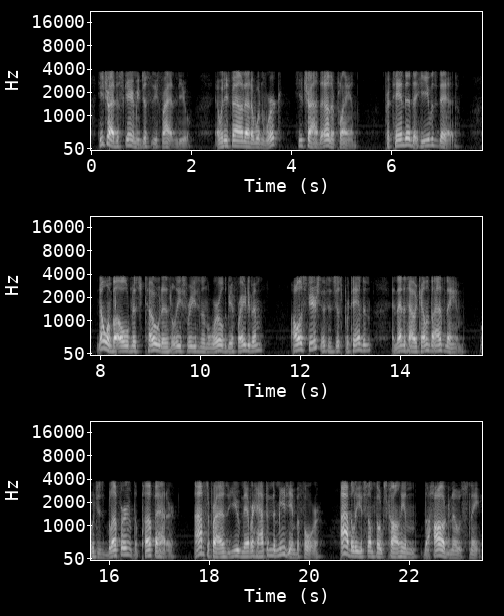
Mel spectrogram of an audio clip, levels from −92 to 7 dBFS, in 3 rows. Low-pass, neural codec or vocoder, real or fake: 3.6 kHz; none; real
